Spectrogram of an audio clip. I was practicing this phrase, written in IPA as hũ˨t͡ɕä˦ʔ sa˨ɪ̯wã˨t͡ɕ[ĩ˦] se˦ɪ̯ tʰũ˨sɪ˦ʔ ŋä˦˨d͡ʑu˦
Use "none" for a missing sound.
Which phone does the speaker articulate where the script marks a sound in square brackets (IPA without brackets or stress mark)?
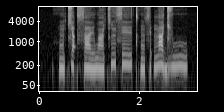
ĩ˦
